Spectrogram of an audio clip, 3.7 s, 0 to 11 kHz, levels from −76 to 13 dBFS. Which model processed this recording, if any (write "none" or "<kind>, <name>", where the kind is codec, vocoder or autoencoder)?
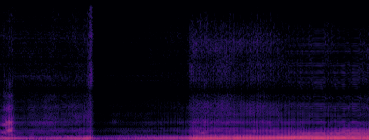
vocoder, WaveNeXt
